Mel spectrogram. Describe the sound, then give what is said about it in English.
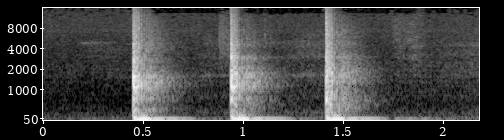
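Three loud, sharp knocks on a wooden table, evenly spaced about half a second apart, each with a short ringing decay, and no voices. “knocks on the table next to him 3 times.”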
